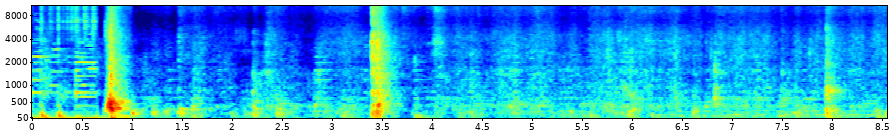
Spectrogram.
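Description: Background music that stops about a second in, then two sharp knocks, about a second and about three and a half seconds in, the second the loudest thing after the music. Between and after them, faint rustling and scraping of a cardboard shipping box having its flaps opened.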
